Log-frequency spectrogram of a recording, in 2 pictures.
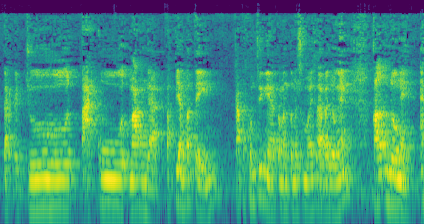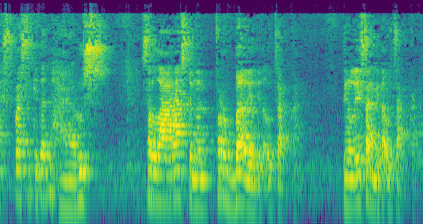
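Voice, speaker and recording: A man teaching storytelling technique in a lively, chatty way, laughing often and letting his pitch swing widely. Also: moderate pace, slight background noise. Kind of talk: tutorial lesson on storytelling. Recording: echoey room from far off.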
